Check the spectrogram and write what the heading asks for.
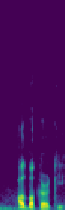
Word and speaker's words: Albuquerque: To jest Albuquerque, Albuquerque, jak się to wymawia? – Albuquerque. – Okej.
